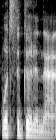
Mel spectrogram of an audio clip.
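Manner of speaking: normal talking voice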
